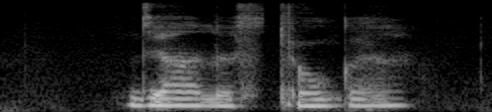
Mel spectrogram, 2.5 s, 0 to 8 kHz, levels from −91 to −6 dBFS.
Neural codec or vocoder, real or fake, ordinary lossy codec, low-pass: codec, 44.1 kHz, 2.6 kbps, DAC; fake; none; 7.2 kHz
